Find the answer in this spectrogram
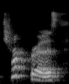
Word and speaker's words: chakra: And the chakra system, and it's pronounced Chuck, as in your best friend Chuck, because that's how you say it in Sanskrit.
